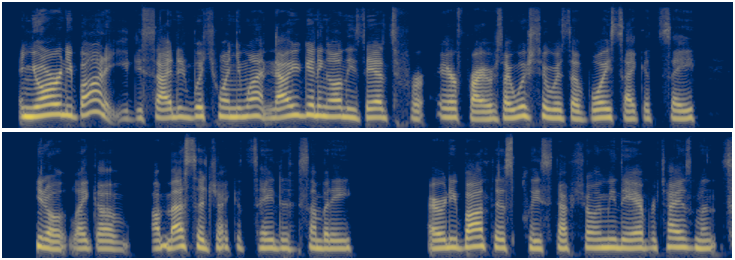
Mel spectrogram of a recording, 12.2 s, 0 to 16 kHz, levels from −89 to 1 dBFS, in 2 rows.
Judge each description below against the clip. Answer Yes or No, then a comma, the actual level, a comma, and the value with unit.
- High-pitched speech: Yes, high, 210 Hz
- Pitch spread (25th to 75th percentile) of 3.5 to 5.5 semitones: No, average, 3.0 semitones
